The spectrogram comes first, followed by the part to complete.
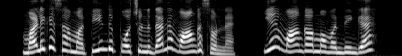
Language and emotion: Tamil, angry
